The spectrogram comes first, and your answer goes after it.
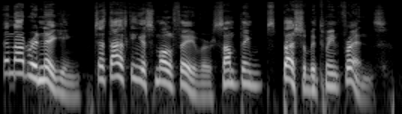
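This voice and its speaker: A man's voice: sits high, huge pitch swings, fairly quick, no room sound, clean studio sound, voice pushed up. A man voicing a persuasive, coaxing vineyard owner in an audiobook, talking like a salesman. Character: persuasive male vineyard owner with gimpy legs. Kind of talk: audiobook character dialogue.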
